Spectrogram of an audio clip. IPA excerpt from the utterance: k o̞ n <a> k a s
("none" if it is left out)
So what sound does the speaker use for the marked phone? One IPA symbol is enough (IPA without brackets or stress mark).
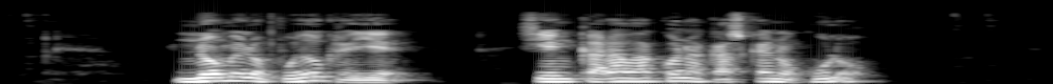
a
